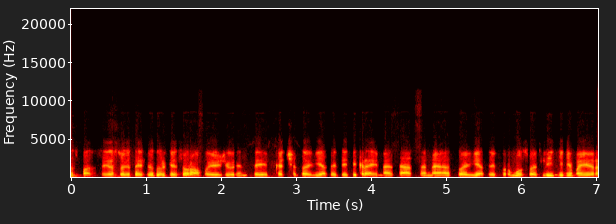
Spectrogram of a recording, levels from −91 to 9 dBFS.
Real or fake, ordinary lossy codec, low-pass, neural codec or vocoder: real; Opus, 16 kbps; 10.8 kHz; none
